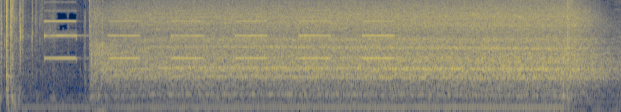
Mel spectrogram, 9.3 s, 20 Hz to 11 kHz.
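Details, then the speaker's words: 1999 Honda Civic remanufactured engine on a battery charger, cranked with spark plugs out, injectors and distributor disconnected to build oil pressure before first start: smooth, even starter whir for about seven seconds, no firing; normal cranking. "I want to burn out the starter so I'm not going to keep it cranking for too long but it's not really working that hard it's just turning the engine over so I don't think I'm gonna hurt it too much"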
